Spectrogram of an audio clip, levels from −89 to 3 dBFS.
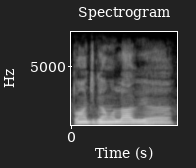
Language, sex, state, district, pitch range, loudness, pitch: Hindi, male, Jharkhand, Deoghar, 150-155 Hz, -13 LUFS, 155 Hz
